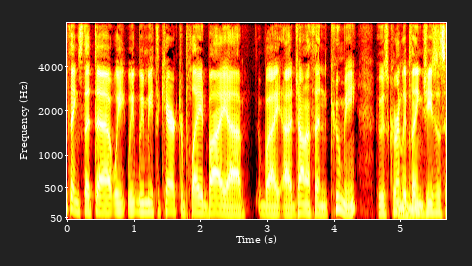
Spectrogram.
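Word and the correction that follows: Roumie: in The Chosen, but he's plays Rumi. – Kumi. Did I say it right? – I thought it was Rumi. – Let me look him up again here. It's on my page. Yeah, it is Rumi.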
